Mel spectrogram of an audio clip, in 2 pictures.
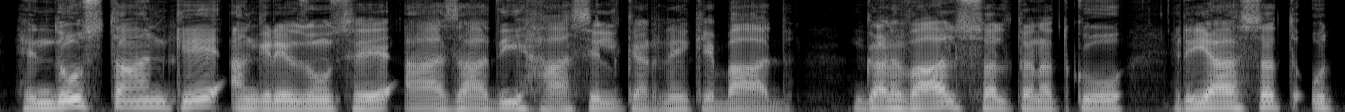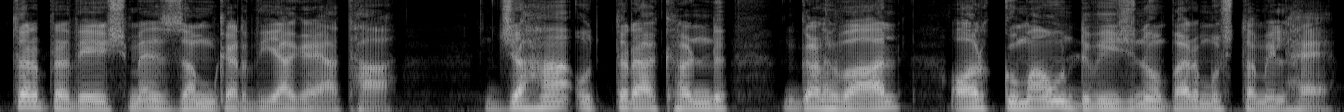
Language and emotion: Urdu, neutral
